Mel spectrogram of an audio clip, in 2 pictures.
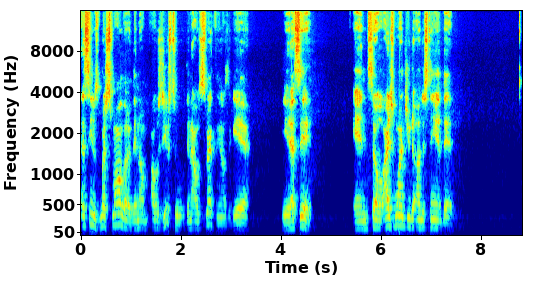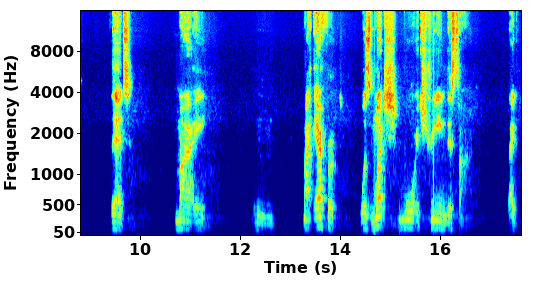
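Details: Post-stroke aphasia in an adult man, stroke on 7/14/22, recorded 7/4/23 during recovery; word-finding difficulty with fillers and restarts; aphasia with word-finding pauses.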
